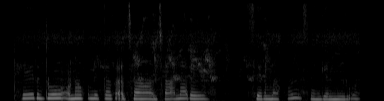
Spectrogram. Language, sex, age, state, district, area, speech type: Santali, female, 18-30, Jharkhand, Seraikela Kharsawan, rural, spontaneous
